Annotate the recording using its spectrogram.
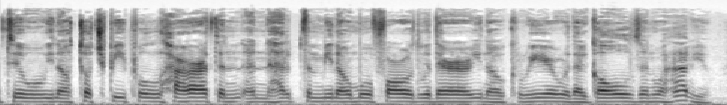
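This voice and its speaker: A man's fairly high-pitched voice comes through with audible room echo. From Algeria. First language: Berber. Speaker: guest sharing immigrant career story. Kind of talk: casual interview chat. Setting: car park in Dublin.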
